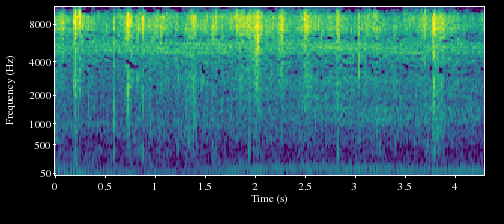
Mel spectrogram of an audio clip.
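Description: Faint, irregular footsteps on a dirt footpath strewn with dry leaves, over a low steady rumble.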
